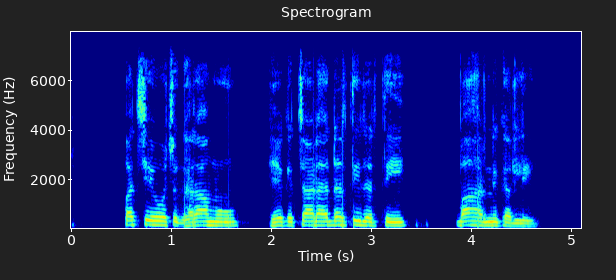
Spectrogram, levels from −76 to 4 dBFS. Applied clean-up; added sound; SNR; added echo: none; none; none; none.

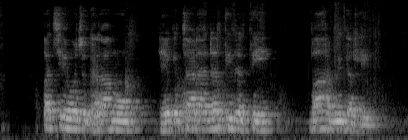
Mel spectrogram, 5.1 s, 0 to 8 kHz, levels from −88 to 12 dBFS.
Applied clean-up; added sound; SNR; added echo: neural separator model SepFormer DNS4.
